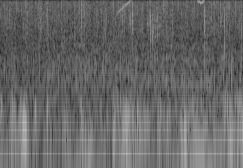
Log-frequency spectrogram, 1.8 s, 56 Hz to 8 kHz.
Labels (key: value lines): label: biophony, dolphin
recorder: SoundTrap 500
